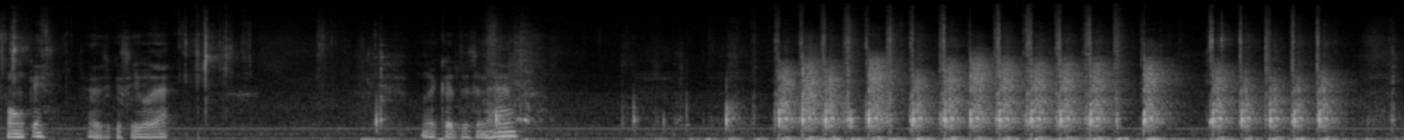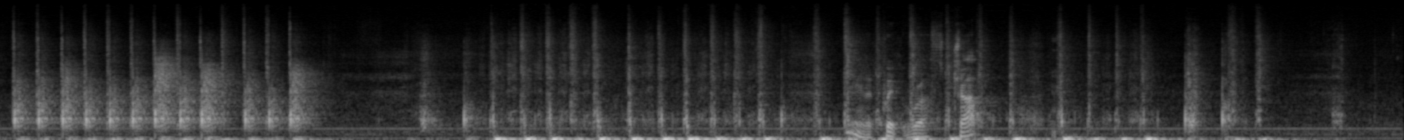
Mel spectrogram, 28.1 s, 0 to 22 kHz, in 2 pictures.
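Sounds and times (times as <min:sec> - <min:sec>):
knife chopping on cutting board: 0:07.2 - 0:17.4, 0:18.7 - 0:27.6.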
